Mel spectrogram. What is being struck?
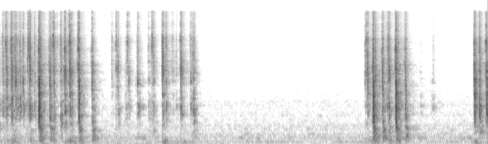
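Plastic mechanical keyboard.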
